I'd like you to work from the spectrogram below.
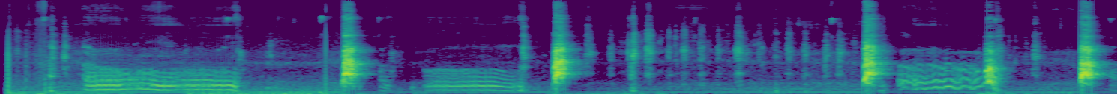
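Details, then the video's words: Jett, a Schipperke dog, sounds off at birds he won't allow on his property: sharp broadband barks spaced a few seconds apart, alternating with long, harmonic, whining growls between them. "Jett the Schipperke telling the birds who's boss"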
